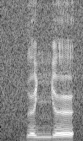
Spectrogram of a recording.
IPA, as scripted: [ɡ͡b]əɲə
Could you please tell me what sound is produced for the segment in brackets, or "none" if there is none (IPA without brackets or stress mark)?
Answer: ɡ͡b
